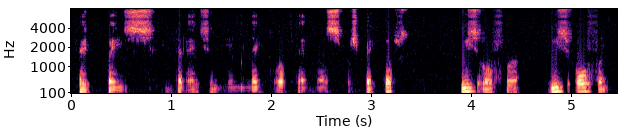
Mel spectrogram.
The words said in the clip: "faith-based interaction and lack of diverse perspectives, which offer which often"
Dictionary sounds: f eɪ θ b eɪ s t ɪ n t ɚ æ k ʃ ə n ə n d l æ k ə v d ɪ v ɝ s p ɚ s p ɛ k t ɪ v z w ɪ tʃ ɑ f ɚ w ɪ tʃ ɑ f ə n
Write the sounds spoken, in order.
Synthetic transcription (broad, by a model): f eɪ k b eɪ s ɪ n t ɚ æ k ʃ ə n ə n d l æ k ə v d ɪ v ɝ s p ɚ s p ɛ k t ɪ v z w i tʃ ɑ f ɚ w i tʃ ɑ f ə n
